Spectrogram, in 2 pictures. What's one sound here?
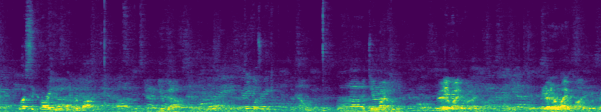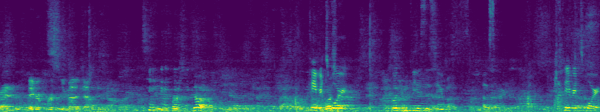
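Several men and women talk at once nearby.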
